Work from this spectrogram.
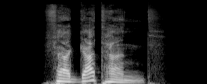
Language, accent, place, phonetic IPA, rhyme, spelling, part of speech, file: German, Germany, Berlin, [fɛɐ̯ˈɡatɐnt], -atɐnt, vergatternd, verb, De-vergatternd.ogg
- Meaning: present participle of vergattern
